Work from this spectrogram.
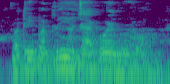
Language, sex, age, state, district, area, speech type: Maithili, male, 30-45, Bihar, Samastipur, rural, spontaneous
